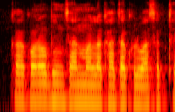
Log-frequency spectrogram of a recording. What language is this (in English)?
Chhattisgarhi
